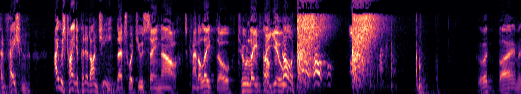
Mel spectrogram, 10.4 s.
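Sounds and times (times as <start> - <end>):
speech: 0.0 - 6.7, 9.6 - 10.4
gunshot sound effect in a detective radio drama: 6.0 - 7.8
soft thuds and knocks: 7.8 - 8.9.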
